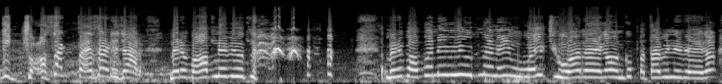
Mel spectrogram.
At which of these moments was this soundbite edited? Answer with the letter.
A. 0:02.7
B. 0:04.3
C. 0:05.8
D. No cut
D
